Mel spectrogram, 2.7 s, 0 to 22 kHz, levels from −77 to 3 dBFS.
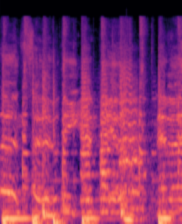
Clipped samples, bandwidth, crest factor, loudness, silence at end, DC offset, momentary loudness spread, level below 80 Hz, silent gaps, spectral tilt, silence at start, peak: under 0.1%; 17 kHz; 12 dB; -12 LUFS; 0 s; under 0.1%; 3 LU; -20 dBFS; none; -4.5 dB/octave; 0 s; 0 dBFS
